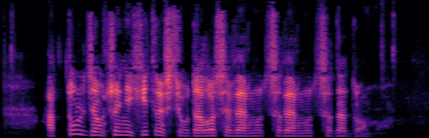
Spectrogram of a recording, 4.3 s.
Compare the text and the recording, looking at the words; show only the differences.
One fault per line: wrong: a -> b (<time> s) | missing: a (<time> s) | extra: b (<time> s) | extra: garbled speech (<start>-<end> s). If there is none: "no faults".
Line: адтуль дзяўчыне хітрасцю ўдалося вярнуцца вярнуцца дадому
no faults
